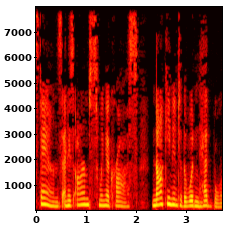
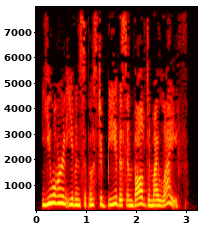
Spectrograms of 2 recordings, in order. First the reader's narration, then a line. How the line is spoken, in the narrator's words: I shout back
